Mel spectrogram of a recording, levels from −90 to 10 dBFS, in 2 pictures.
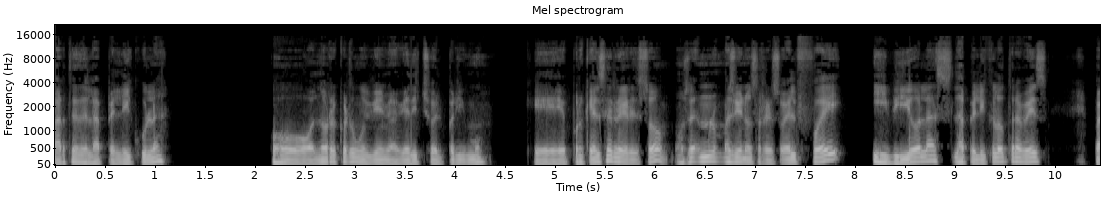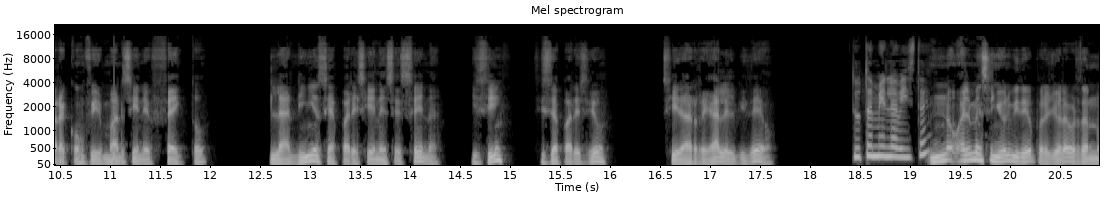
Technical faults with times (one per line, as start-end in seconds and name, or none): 3.56 audio missing between chunks
8.54 audio missing between chunks
11.03 audio missing between chunks
18.51 audio missing between chunks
